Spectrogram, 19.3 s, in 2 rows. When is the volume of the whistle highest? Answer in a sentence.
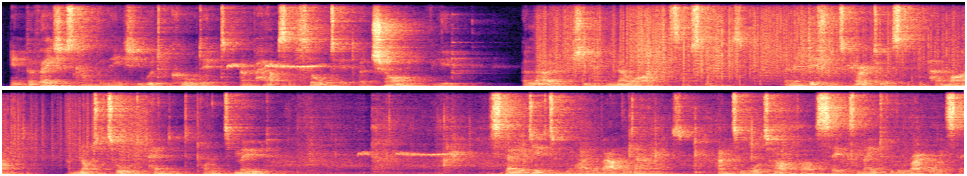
The loudest moment of the whistle is at 3 seconds.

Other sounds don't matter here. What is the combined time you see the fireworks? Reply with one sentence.
You can hear the fireworks for 6 seconds altogether.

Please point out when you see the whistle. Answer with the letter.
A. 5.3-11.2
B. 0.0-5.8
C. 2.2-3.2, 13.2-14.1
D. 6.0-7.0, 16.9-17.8
C.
